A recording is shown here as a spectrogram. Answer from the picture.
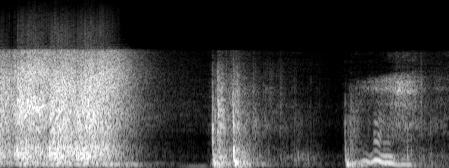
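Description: A loud roaring burst of noise fades out, then a single sharp gunshot cracks and rings down, followed by a short wavering vocal cry.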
